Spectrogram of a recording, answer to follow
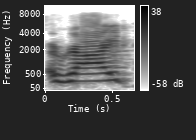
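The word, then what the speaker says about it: write: इसी तरह अगर मैं बात करूं डब्ल्यू की, तो when ever W comes before are, सो वी डू not pronounce W, एज राइट and wrong.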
